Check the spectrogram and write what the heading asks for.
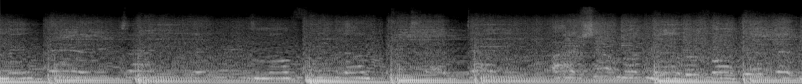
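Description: Rock band recording with guitar playing over low sustained bass notes that change every second or so.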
